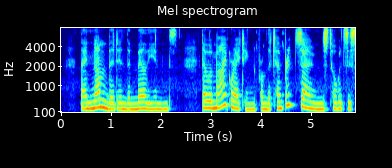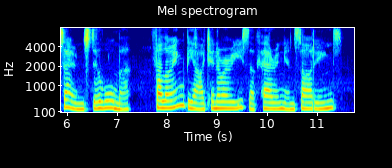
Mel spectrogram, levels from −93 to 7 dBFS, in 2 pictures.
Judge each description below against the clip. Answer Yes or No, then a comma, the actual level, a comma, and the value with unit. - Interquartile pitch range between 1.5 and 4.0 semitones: Yes, average, 2.9 semitones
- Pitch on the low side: No, high, 215 Hz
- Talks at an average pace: No, slow, 120 wpm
